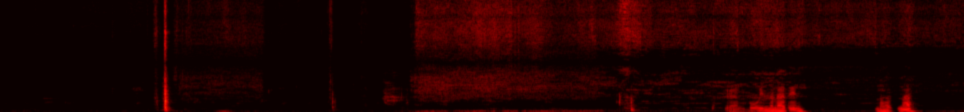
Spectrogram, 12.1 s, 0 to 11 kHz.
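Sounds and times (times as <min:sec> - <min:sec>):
aerosol spray hissing: 0:02.2 - 0:03.4, 0:05.1 - 0:12.0.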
